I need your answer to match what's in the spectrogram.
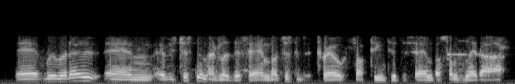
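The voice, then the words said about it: Glasgow Scottish accent. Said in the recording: “Love the accent. What part of Scotland does that come from? ... I'm from Glasgow.”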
